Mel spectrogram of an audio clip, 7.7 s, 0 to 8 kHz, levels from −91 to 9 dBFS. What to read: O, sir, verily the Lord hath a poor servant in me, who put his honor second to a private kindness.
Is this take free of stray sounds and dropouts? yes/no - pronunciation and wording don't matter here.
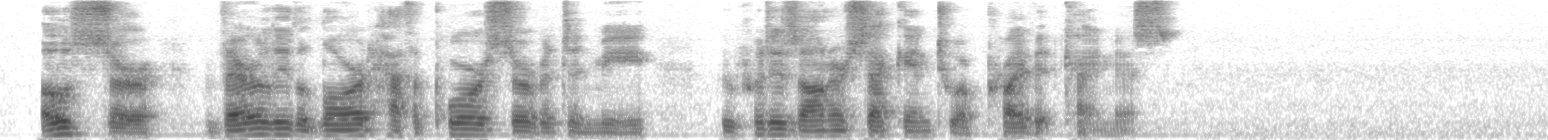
yes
